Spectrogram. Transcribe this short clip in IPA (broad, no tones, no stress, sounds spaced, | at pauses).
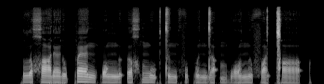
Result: l ʊ χ ɑ ɾ æ ɾ ʊ p æ n p ɔ ŋ ə ʔ ə χ m u ʔ t ə n f ə p ə n d ɑ ʔ m b ɔ n ʊ f ɑ ǀ ɑ ʔ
